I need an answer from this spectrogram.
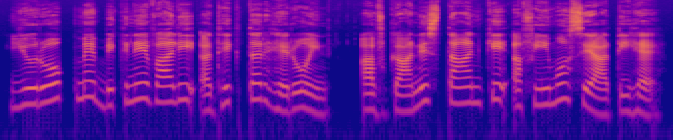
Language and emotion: Hindi, neutral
